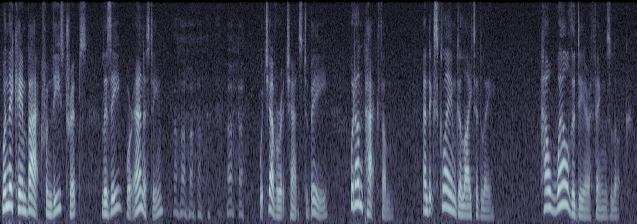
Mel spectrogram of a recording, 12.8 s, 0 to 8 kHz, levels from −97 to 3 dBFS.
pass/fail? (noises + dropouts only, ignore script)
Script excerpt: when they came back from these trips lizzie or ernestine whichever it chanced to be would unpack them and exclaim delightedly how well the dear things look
fail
